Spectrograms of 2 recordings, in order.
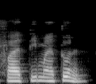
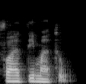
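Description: First: The word ends with an added n sound. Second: The word ends on a vowel, without n. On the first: The speaker calls it wrong. "Tidak bisa dibaca Fatimatun" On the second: The speaker calls it right. "Harus Fatimatu"

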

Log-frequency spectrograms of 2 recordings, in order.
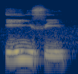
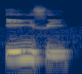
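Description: First: The first vowel is slightly lengthened. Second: The first vowel is slightly lengthened.

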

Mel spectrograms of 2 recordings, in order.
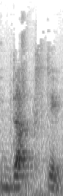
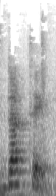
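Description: First: It is said carefully, with the t pronounced. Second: It is said quickly, with the t dropped. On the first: "but it's really duct tape" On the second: "If you say it quickly"

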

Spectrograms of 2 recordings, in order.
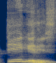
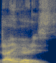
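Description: First: The start does not sound like 'tiger'. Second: The start sounds like the English word 'tiger'.

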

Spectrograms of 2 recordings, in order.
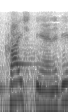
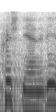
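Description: First: The first syllable sounds like 'Christ'. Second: The first syllable sounds like 'Kris'. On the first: The speaker calls it right. "It ought to be" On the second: The speaker calls it wrong. "the wrong pronunciation"

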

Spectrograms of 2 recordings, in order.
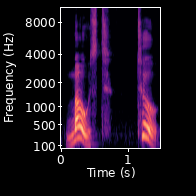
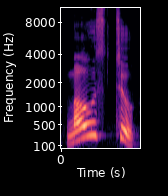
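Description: First: The two words are said separately, with a break. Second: The two words run together quickly, T dropped. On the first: The speaker calls it wrong. "이렇게 끊지 않고" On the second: The speaker calls it right. "묶어서 빨리 하시면"

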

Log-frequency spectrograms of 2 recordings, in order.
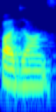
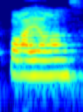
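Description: First: The j is said like English j. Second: The j is said like English y. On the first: The speaker calls it wrong. "it's not Fajans rule" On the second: The speaker calls it right. "J is pronounced as Y"

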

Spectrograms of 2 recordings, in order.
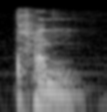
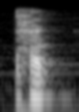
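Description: First: The syllable ends in a nasal n sound. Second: The syllable ends in a stopped t sound. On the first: "the final consonant digit becomes nasalized into niun" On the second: "This letter is pronounced as 받 in isolation"

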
